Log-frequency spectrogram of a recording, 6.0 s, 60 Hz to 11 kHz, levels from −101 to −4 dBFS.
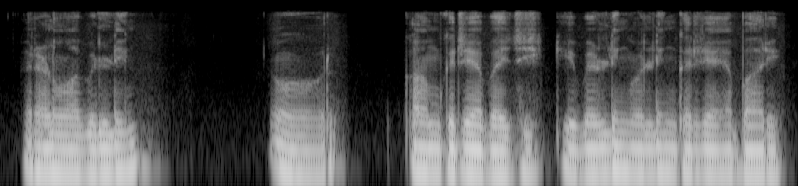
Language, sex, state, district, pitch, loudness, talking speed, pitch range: Marwari, male, Rajasthan, Nagaur, 85 Hz, -29 LUFS, 160 wpm, 85-95 Hz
